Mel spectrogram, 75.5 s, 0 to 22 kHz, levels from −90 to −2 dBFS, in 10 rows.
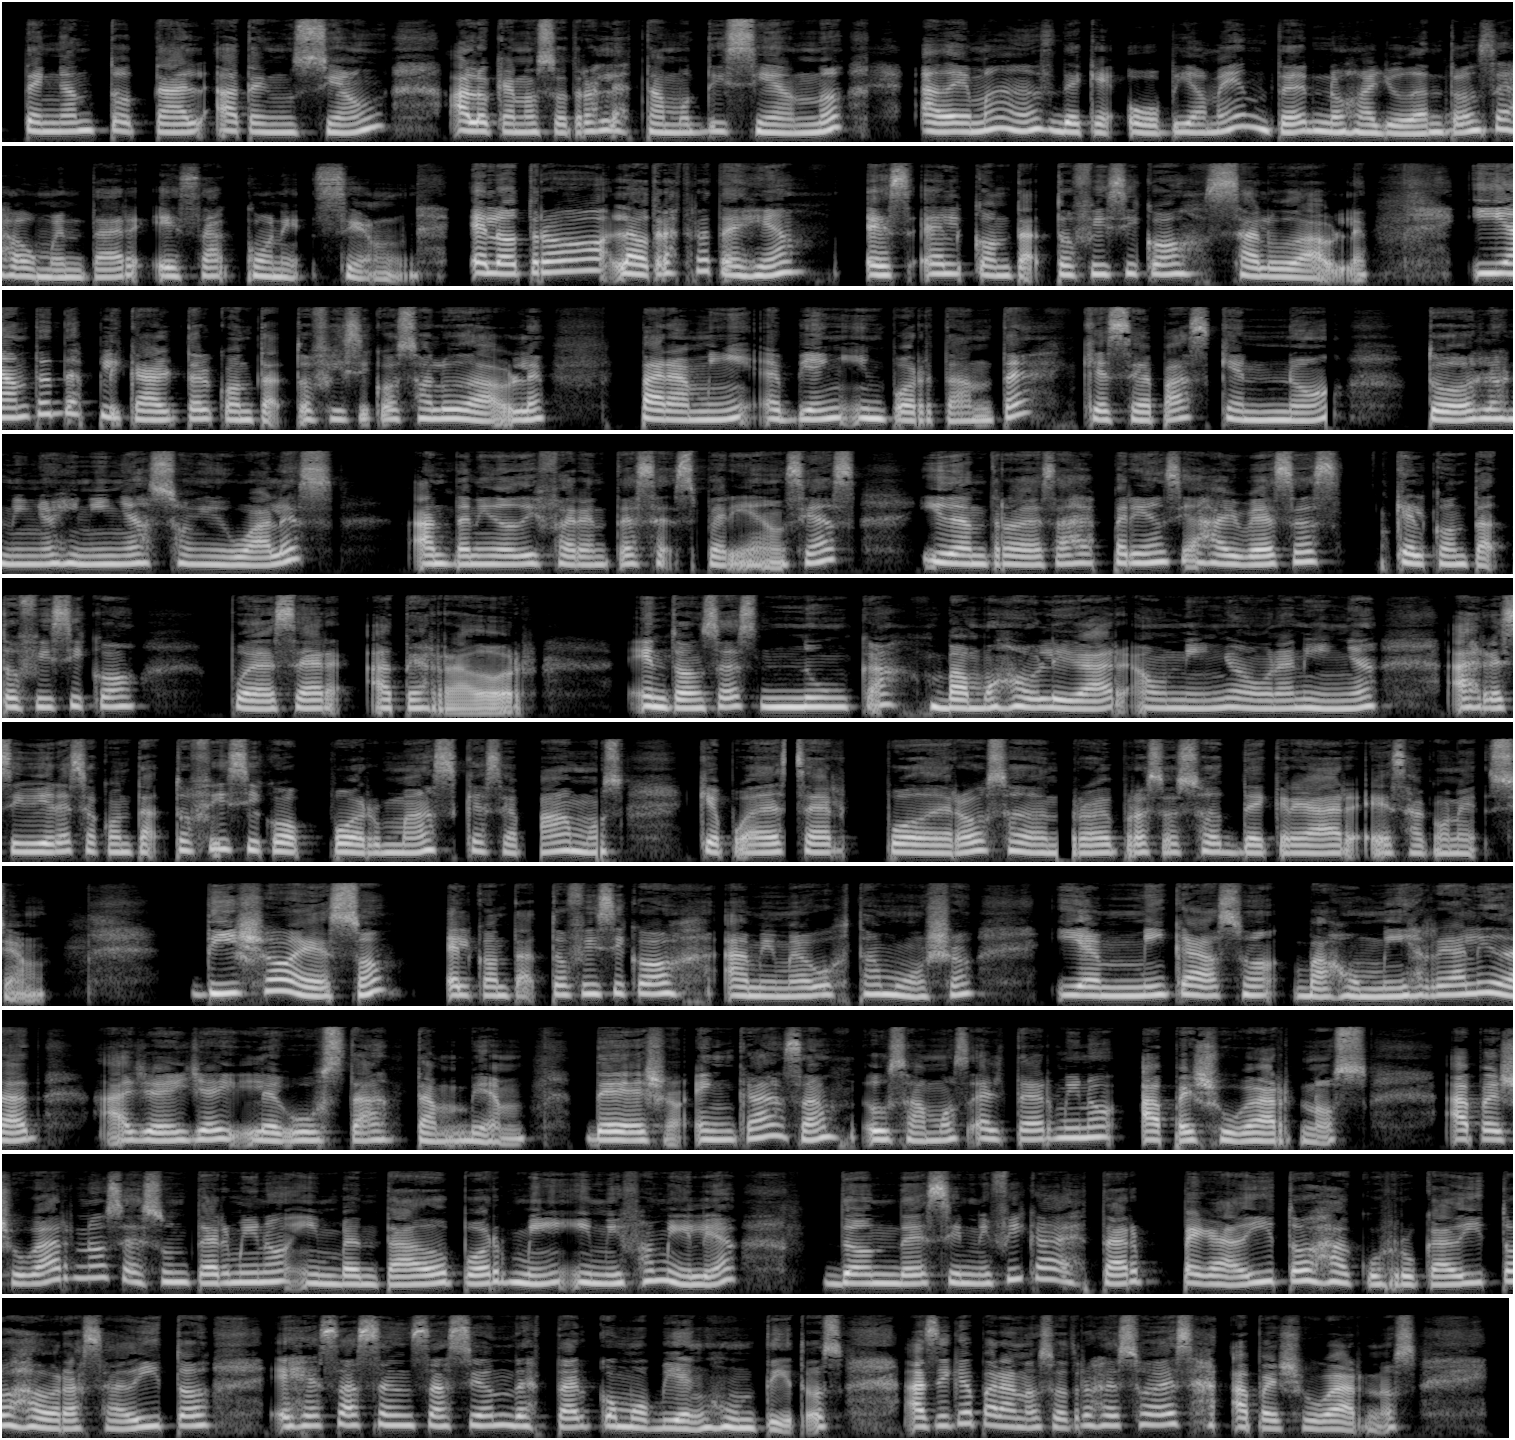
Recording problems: choppy; occasionally; at 22 s and from 40 to 43 s; 4% of the speech affected

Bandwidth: 14 kHz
